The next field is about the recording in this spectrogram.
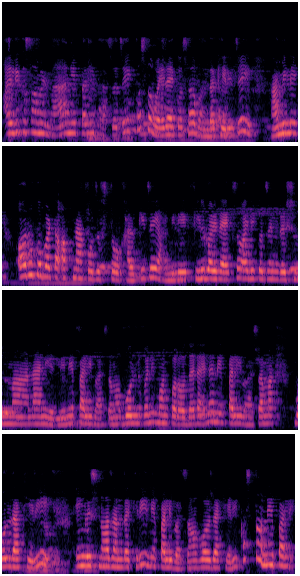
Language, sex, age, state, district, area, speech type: Nepali, female, 30-45, West Bengal, Kalimpong, rural, spontaneous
